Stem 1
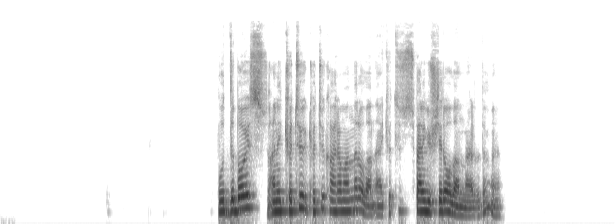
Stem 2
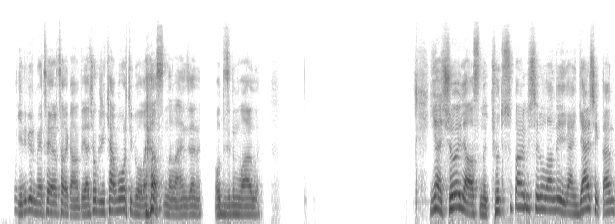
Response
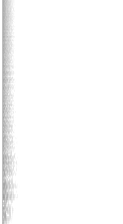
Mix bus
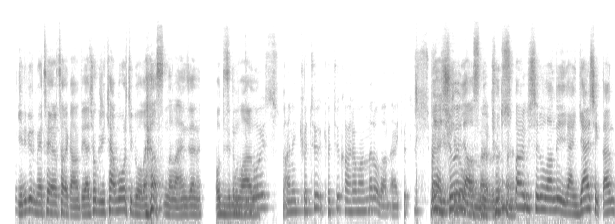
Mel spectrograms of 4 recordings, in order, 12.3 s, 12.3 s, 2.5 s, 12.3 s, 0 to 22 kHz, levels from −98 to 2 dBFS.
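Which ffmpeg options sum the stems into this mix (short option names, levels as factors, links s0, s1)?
-filter_complex "[0:a]equalizer=f=410:w=0.37:g=3.5,acompressor=threshold=0.0224:ratio=3,adelay=300,volume=0.335,afade=t=in:st=8.36:d=0.72:silence=0.375837,asplit=2[s0][s1];[s1]volume=0.562[s2];[1:a]volume=0.447,asplit=2[s3][s4];[s4]volume=0.473[s5];[2:a]atrim=start_sample=2205[s6];[s2][s5]amix=inputs=2:normalize=0[s7];[s7][s6]afir=irnorm=-1:irlink=0[s8];[s0][s3][s8]amix=inputs=3:normalize=0,agate=range=0.0224:threshold=0.00316:ratio=3:detection=peak,acrossover=split=140|3000[s9][s10][s11];[s10]acompressor=threshold=0.0141:ratio=6[s12];[s9][s12][s11]amix=inputs=3:normalize=0"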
